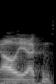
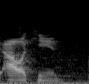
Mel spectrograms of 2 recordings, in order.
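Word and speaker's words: Alekhine: It's pronounced like Aliekin or something if you speak Russian. I don't speak Russian. I only speak American, so I just say like Alekin. It's like Aliochin or something.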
